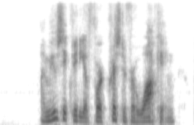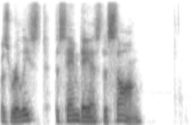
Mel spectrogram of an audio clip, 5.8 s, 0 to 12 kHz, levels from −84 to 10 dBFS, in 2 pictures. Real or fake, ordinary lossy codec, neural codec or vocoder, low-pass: fake; AAC, 32 kbps; codec, 16 kHz in and 24 kHz out, 0.8 kbps, FocalCodec, streaming, 65536 codes; 10.8 kHz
